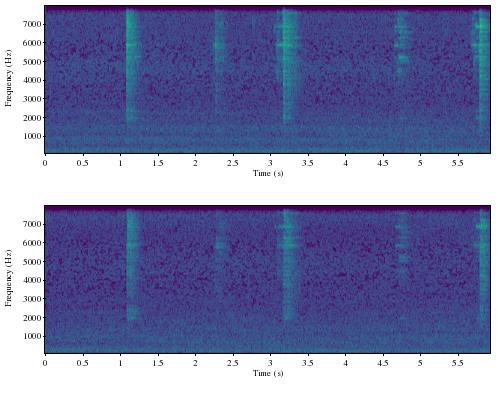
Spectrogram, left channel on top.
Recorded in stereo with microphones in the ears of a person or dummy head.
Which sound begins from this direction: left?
Keys jangling, at 1.1 s.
